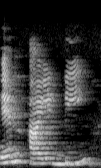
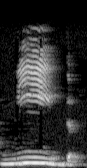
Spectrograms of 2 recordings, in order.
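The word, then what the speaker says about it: nid: So N-I-D is pronounced as ni and not need. Okay, D is silent.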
